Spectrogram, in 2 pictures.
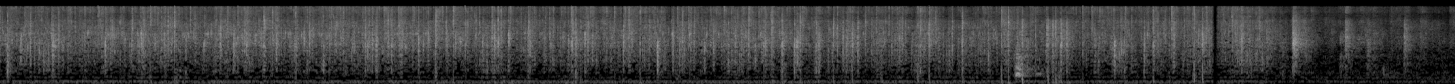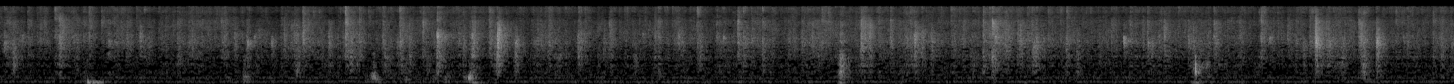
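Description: Tomatillos, serrano chilis, garlic and onion sizzling in a frying pan. After about thirteen seconds the sizzle grows fainter, and a knife knocks irregularly on a wooden cutting board as cilantro is chopped.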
